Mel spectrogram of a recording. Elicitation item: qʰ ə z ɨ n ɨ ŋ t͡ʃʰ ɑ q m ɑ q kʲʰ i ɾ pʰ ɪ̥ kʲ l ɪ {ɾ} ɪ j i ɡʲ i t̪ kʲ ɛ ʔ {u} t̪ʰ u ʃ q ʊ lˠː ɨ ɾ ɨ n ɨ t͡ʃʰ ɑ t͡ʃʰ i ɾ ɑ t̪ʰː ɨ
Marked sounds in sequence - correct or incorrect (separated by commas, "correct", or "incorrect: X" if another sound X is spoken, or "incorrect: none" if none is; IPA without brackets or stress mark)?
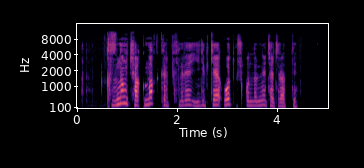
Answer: correct, incorrect: o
